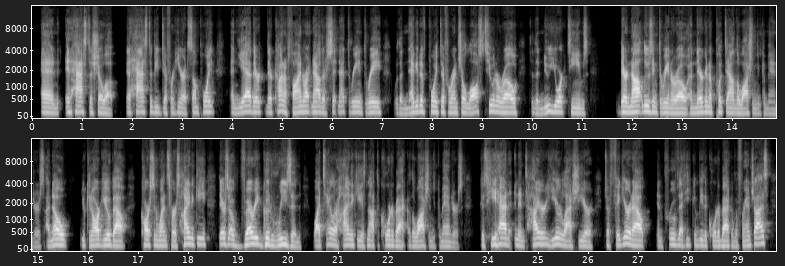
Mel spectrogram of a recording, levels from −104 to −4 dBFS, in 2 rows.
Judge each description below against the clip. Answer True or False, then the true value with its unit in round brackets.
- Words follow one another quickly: True (220 wpm)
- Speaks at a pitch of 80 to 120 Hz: False (135 Hz)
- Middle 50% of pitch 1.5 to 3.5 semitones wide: True (2.8 semitones)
